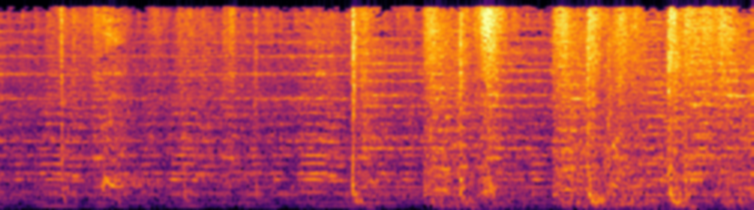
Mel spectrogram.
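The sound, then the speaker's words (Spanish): Heavy punches land repeatedly on a body during a brutal fight in a pile of grain: a few sharp thuds and whacks hit through a loud, dense, rumbling background that never lets up. “Sam, que se coloca detrás de Mark, le golpea repetidas veces por todo el cuerpo”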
